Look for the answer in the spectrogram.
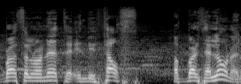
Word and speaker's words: Barcelona: Say it correctly. – That is how you say it. That's how Barcelona people say it in Barcelona.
